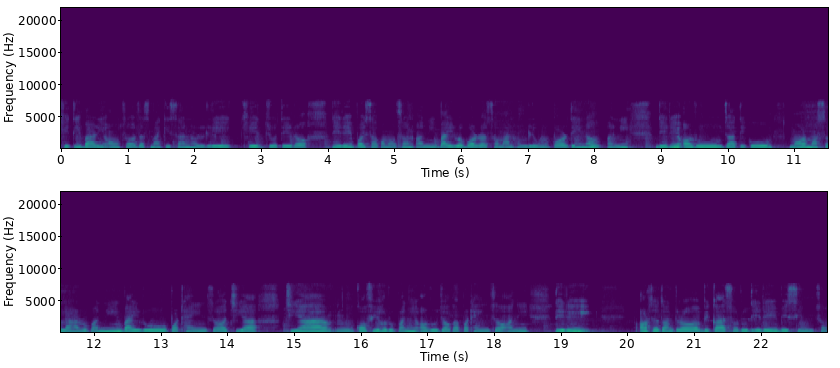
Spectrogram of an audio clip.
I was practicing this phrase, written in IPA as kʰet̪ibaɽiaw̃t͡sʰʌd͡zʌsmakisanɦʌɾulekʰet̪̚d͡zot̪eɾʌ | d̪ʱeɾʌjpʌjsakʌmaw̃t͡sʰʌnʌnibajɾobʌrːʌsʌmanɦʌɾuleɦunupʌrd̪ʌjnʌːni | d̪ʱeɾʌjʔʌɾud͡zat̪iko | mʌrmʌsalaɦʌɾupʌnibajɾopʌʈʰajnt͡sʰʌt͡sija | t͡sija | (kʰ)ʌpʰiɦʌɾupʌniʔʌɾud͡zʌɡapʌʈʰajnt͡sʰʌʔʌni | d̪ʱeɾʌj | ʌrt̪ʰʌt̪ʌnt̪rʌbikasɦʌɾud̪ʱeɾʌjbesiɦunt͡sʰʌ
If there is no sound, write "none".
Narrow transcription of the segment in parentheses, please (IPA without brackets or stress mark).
k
